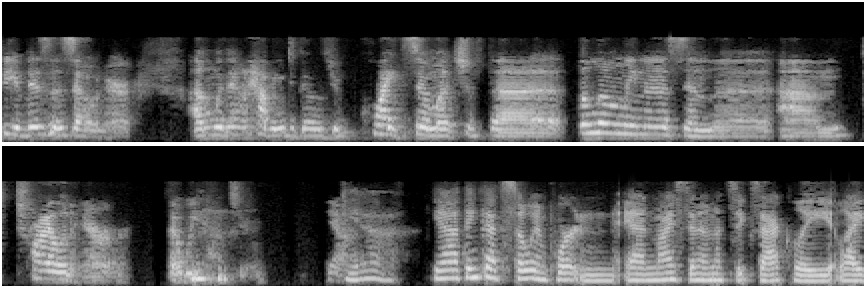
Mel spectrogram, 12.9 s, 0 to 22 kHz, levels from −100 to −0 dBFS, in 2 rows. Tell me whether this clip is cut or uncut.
uncut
